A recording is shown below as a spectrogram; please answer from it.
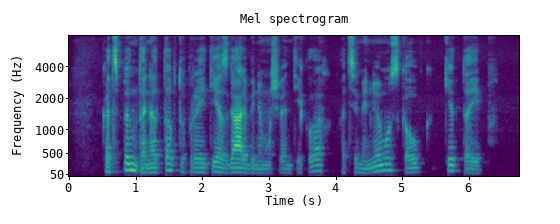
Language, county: Lithuanian, Šiauliai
